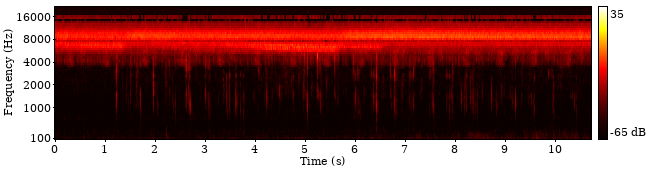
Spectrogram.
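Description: Cat licking a Churu-style lickable paste treat from a bowl: quick, faint wet tongue clicks, several a second, in an uneven rhythm.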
